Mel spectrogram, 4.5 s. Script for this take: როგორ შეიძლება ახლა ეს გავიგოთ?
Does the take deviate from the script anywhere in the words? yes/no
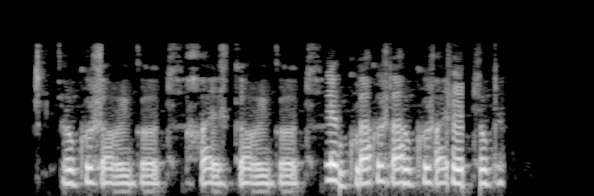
yes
